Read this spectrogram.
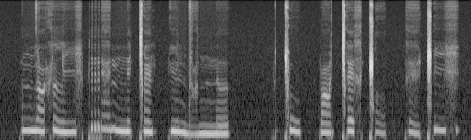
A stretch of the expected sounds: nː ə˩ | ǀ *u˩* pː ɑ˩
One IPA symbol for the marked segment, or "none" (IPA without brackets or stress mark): u˧˩˧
